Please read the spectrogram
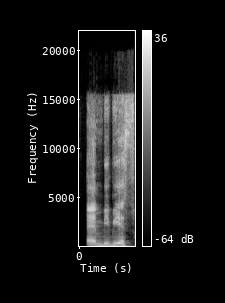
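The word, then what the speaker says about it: MBBS: right answer होगा this is a ball एमबीबीएस एमबीबीएस को आप राइट करके देखेंगे ए का साउंड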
